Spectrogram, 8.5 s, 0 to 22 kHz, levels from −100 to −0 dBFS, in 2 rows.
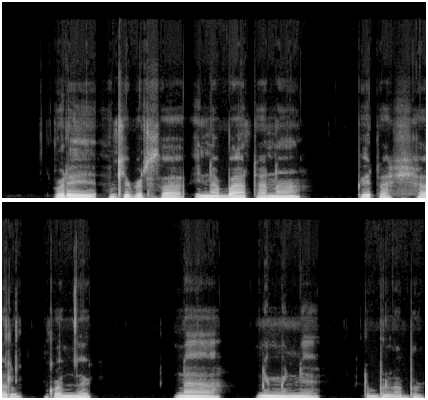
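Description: The speech recording shows no technical faults: the signal stays intact and continuous throughout, with nothing going wrong at any point.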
